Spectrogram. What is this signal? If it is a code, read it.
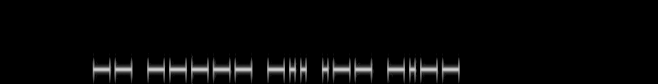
Morse code, heard as a keyed tone, about 21 wpm, 700 Hz. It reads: M0DWY
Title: DXCC-100 Call Signs - 5 Characters - 22wpm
